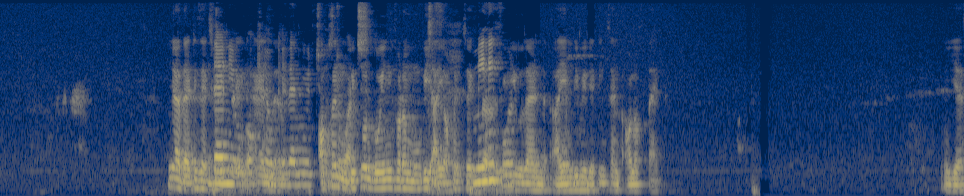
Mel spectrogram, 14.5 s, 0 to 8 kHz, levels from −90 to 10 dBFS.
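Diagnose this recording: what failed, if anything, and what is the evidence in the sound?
Speech suppressed in double talk, in call processing: the speech dips at 3.35–3.92, 4.10–4.23, 4.39–4.55, 4.73–4.96, 5.37–5.44 and 7.21–7.84 s. The drops range from slight to nearly silent. They show as pinched gaps in the waveform and faded columns on the spectrogram. The likely cause is the echo canceller turning the talker down while the far side spoke.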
